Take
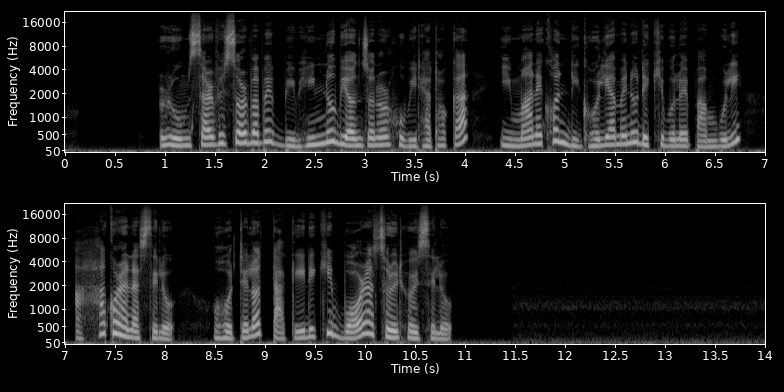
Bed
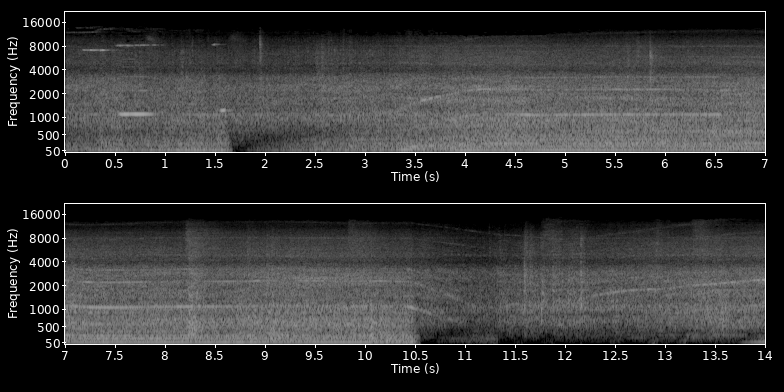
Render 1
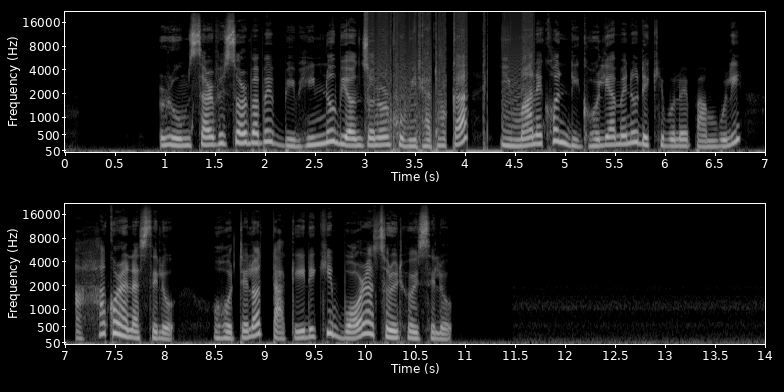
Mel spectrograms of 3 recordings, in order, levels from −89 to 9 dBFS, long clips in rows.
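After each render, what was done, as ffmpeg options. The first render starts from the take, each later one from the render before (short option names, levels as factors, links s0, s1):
-filter_complex "[0:a]asettb=1/sr,asplit=3[s0][s1][s2];[s0]atrim=end=2.994[s3];[s1]atrim=start=2.99:end=4.7,asetpts=PTS-STARTPTS,afade=t=in:d=0.004:c=qsin,afade=t=out:st=1.706:d=0.004:c=qsin,aeval=exprs='val(0)+0.5*0.0224*sgn(val(0))':c=same[s4];[s2]atrim=start=4.696[s5];[s3][s4]acrossfade=d=0.004:c1=hsin:c2=qsin[s6];[s6][s5]acrossfade=d=0.004:c1=qsin:c2=hsin,asettb=1/sr,asplit=3[s7][s8][s9];[s7]atrim=end=5.924[s10];[s8]atrim=start=5.92:end=6.65,asetpts=PTS-STARTPTS,afade=t=in:d=0.004:c=qsin,afade=t=out:st=0.726:d=0.004:c=qsin,lowpass=1600[s11];[s9]atrim=start=6.646[s12];[s10][s11]acrossfade=d=0.004:c1=hsin:c2=qsin[s13];[s13][s12]acrossfade=d=0.004:c1=qsin:c2=hsin"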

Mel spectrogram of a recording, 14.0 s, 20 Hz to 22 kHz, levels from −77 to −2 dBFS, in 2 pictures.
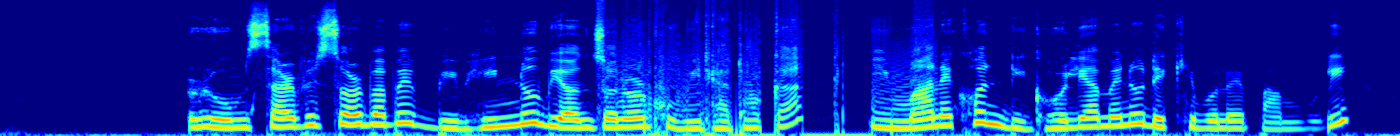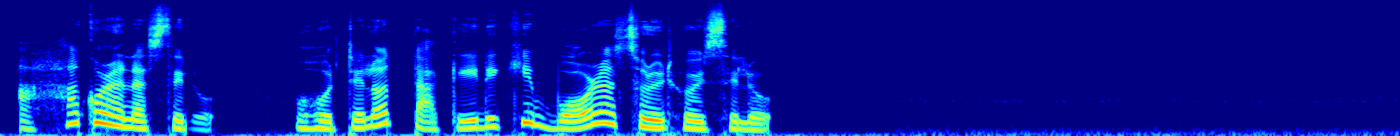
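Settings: -filter_complex "[0:a]asettb=1/sr,asplit=3[s0][s1][s2];[s0]atrim=end=3.234[s3];[s1]atrim=start=3.23:end=4.47,asetpts=PTS-STARTPTS,afade=t=in:d=0.004:c=qsin,afade=t=out:st=1.236:d=0.004:c=qsin,acrossover=split=230|3000[s4][s5][s6];[s5]acompressor=threshold=0.02:ratio=6:attack=3.2:release=140:knee=2.83:detection=peak[s7];[s4][s7][s6]amix=inputs=3:normalize=0[s8];[s2]atrim=start=4.466[s9];[s3][s8]acrossfade=d=0.004:c1=hsin:c2=qsin[s10];[s10][s9]acrossfade=d=0.004:c1=qsin:c2=hsin,asplit=3[s11][s12][s13];[s11]atrim=end=6.65,asetpts=PTS-STARTPTS,afade=t=out:st=5.99:d=0.66[s14];[s12]atrim=start=6.65:end=7.94,asetpts=PTS-STARTPTS,afade=t=in:d=0.004:c=hsin,afade=t=out:st=1.286:d=0.004:c=hsin[s15];[s13]atrim=start=7.94,asetpts=PTS-STARTPTS,afade=t=in:d=0.7:c=qsin[s16];[s14][s15][s16]concat=n=3:v=0:a=1"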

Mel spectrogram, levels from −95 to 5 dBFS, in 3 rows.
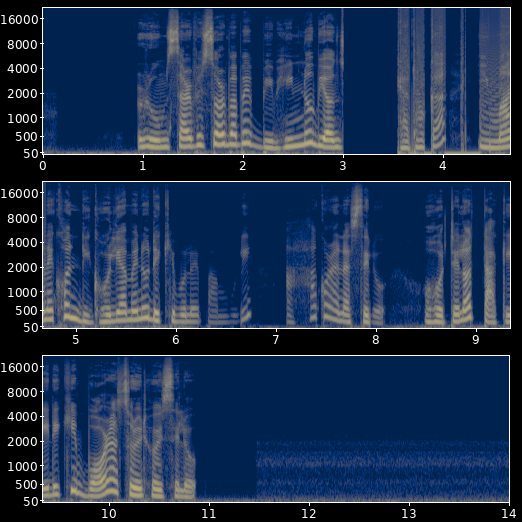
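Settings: -filter_complex "[0:a]asplit=5[s0][s1][s2][s3][s4];[s0]atrim=end=3,asetpts=PTS-STARTPTS,afade=t=out:st=2.996:d=0.004:c=hsin[s5];[s1]atrim=start=3:end=3.55,asetpts=PTS-STARTPTS,volume=0[s6];[s2]atrim=start=3.55:end=6.26,asetpts=PTS-STARTPTS,afade=t=in:d=0.004:c=hsin,afade=t=out:st=2.4:d=0.31:silence=0.223872[s7];[s3]atrim=start=6.26:end=7.56,asetpts=PTS-STARTPTS,volume=0.224[s8];[s4]atrim=start=7.56,asetpts=PTS-STARTPTS,afade=t=in:d=0.31:silence=0.223872[s9];[s5][s6][s7][s8][s9]concat=n=5:v=0:a=1"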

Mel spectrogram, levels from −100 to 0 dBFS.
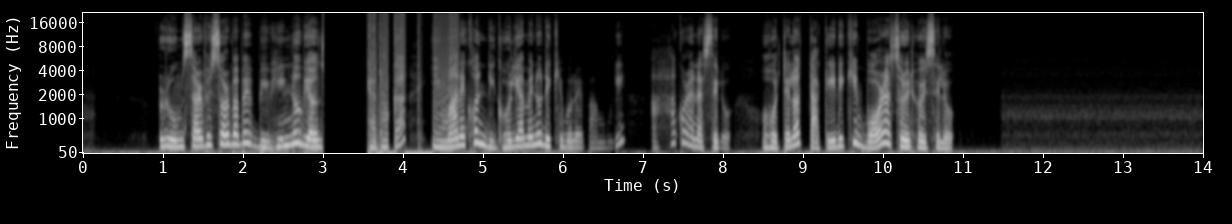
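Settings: -filter_complex "[0:a]asplit=3[s0][s1][s2];[s0]afade=t=out:st=2.06:d=0.02[s3];[s1]asplit=2[s4][s5];[s5]adelay=26,volume=0.422[s6];[s4][s6]amix=inputs=2:normalize=0,afade=t=in:st=2.06:d=0.02,afade=t=out:st=2.92:d=0.02[s7];[s2]afade=t=in:st=2.92:d=0.02[s8];[s3][s7][s8]amix=inputs=3:normalize=0,asettb=1/sr,asplit=3[s9][s10][s11];[s9]atrim=end=6.014[s12];[s10]atrim=start=6.01:end=7.24,asetpts=PTS-STARTPTS,afade=t=in:d=0.004:c=qsin,afade=t=out:st=1.226:d=0.004:c=qsin,asplit=2[s13][s14];[s14]adelay=18,volume=0.376[s15];[s13][s15]amix=inputs=2:normalize=0,atrim=end_sample=54243[s16];[s11]atrim=start=7.236[s17];[s12][s16]acrossfade=d=0.004:c1=hsin:c2=qsin[s18];[s18][s17]acrossfade=d=0.004:c1=qsin:c2=hsin"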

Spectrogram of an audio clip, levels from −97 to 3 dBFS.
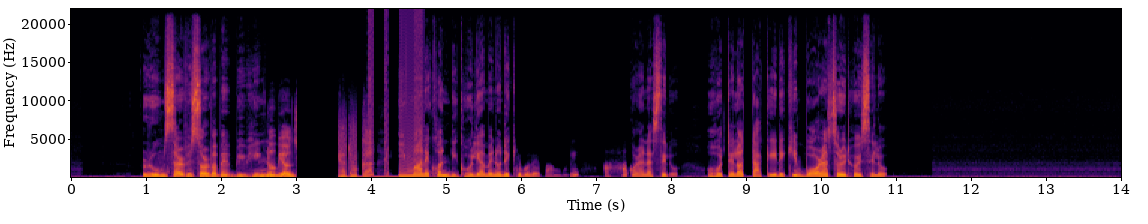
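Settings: -filter_complex "[0:a]asettb=1/sr,asplit=3[s0][s1][s2];[s0]atrim=end=1.024[s3];[s1]atrim=start=1.02:end=1.89,asetpts=PTS-STARTPTS,afade=t=in:d=0.004:c=qsin,afade=t=out:st=0.866:d=0.004:c=qsin,asplit=2[s4][s5];[s5]adelay=25,volume=0.398[s6];[s4][s6]amix=inputs=2:normalize=0,atrim=end_sample=38367[s7];[s2]atrim=start=1.886[s8];[s3][s7]acrossfade=d=0.004:c1=hsin:c2=qsin[s9];[s9][s8]acrossfade=d=0.004:c1=qsin:c2=hsin,asettb=1/sr,asplit=3[s10][s11][s12];[s10]atrim=end=2.594[s13];[s11]atrim=start=2.59:end=3.95,asetpts=PTS-STARTPTS,afade=t=in:d=0.004:c=qsin,afade=t=out:st=1.356:d=0.004:c=qsin,lowpass=f=6800:w=0.5412,lowpass=f=6800:w=1.3066[s14];[s12]atrim=start=3.946[s15];[s13][s14]acrossfade=d=0.004:c1=hsin:c2=qsin[s16];[s16][s15]acrossfade=d=0.004:c1=qsin:c2=hsin,asplit=3[s17][s18][s19];[s17]afade=t=out:st=5.89:d=0.02[s20];[s18]lowpass=f=1100:t=q:w=2.2,afade=t=in:st=5.89:d=0.02,afade=t=out:st=7.46:d=0.02[s21];[s19]afade=t=in:st=7.46:d=0.02[s22];[s20][s21][s22]amix=inputs=3:normalize=0"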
